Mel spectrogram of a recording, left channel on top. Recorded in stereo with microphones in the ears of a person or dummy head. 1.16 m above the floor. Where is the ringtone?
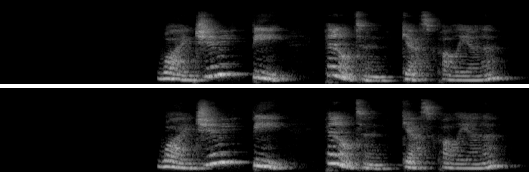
No ringtone in this recording.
